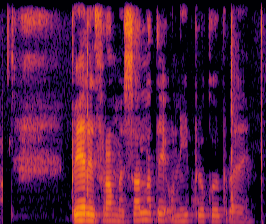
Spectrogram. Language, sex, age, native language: Icelandic, male, 11, Icelandic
